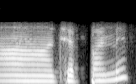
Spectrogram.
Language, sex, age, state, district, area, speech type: Telugu, female, 18-30, Telangana, Vikarabad, rural, conversation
